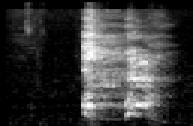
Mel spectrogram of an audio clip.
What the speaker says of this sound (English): Are you done coughing?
